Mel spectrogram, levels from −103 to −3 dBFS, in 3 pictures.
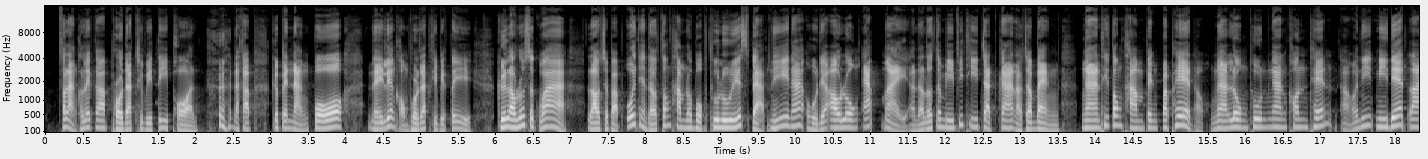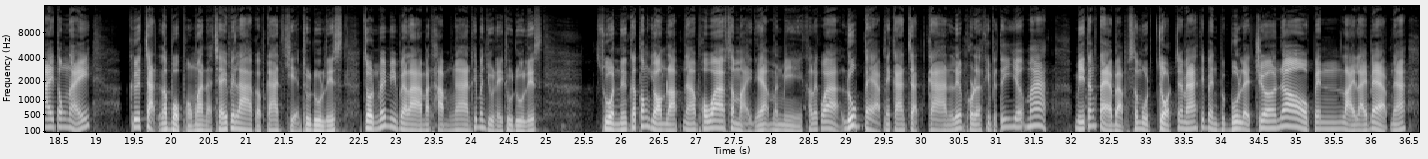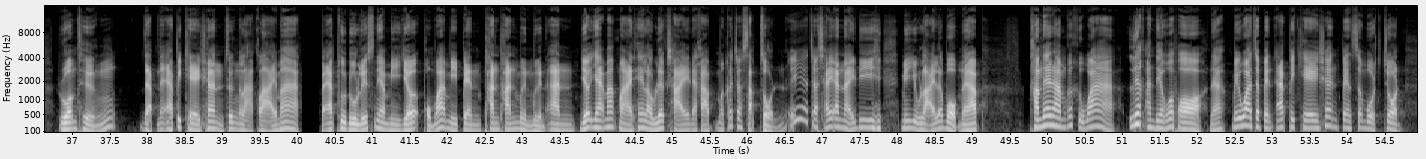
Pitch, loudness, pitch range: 155 Hz, -25 LUFS, 130-185 Hz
